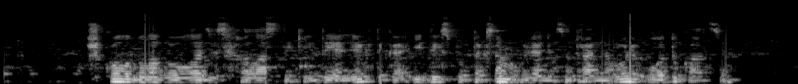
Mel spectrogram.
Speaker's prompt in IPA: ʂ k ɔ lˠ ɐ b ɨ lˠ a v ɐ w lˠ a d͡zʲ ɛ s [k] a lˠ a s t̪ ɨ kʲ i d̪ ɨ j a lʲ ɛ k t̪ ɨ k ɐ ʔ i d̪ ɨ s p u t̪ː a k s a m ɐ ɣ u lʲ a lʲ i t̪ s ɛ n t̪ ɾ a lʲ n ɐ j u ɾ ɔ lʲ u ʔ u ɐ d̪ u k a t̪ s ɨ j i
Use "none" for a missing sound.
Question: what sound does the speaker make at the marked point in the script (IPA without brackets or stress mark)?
x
